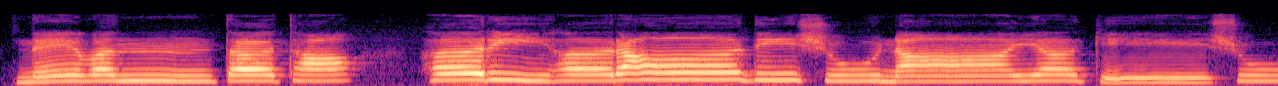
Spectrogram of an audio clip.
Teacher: व के ऊपर बिंदी है और बाद में क्या है? त वर्ग, त थ द ध न होता है, तो बिंदी का उच्चारण क्या होता है? न। नैवं तथा हरिहरादिषु नायकेषु, मूर्धन्य श है।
